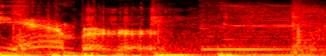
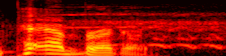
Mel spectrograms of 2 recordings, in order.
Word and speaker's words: Hamburger: So let's meet our groovy new director, Miss Penny Hamburger. What's up, Penny, and welcome to Movie Rap. That's Ms., and it's pronounced Henny Pamburger. Huh? It's pronounced Pamburger, not hamburger.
